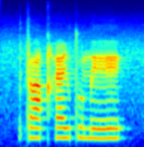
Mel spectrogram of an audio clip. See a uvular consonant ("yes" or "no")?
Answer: yes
